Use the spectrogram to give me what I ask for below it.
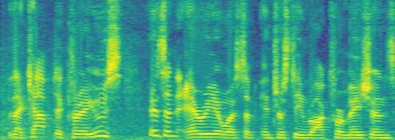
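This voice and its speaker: A man speaks with a Canadian accent and lively intonation. Noticeable background noise runs behind him. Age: 60s. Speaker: cycling vlogger. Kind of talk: travel vlog narration.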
